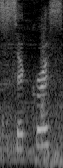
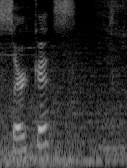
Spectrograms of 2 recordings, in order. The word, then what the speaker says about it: Syrcus: Life is a oh, it's not Syrcus, it's Syrcus. I didn't know that. I've been saying it wrong this whole time.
